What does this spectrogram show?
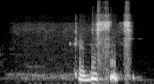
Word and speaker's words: capacity: Capacity. Another opinion about this word. Welcome, Mr. Mustafa. Okay, not capacity. Okay, like capacity. Yeah, like this. So it's ka and schwa at the first syllable.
